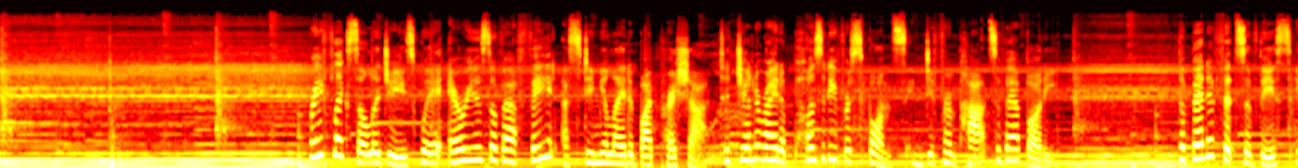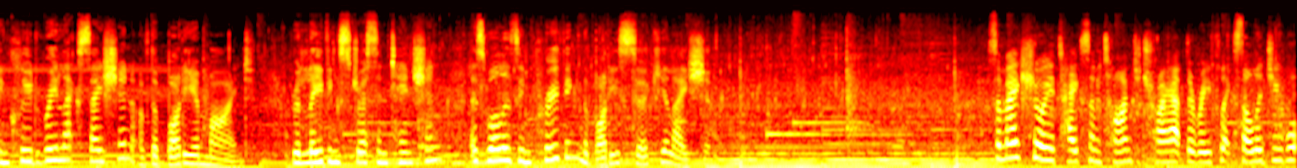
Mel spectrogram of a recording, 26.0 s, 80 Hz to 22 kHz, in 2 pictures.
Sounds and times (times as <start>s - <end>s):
Music: 0.0s - 25.9s
Speech: 3.2s - 10.6s, 11.8s - 20.2s, 22.9s - 25.9s.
